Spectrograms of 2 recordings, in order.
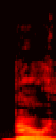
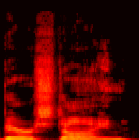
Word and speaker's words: Berenstain: It's Berenstain. Because they were a stain on society. Not Stein. What? It's not Berstein. It's Berenstain. Yeah.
